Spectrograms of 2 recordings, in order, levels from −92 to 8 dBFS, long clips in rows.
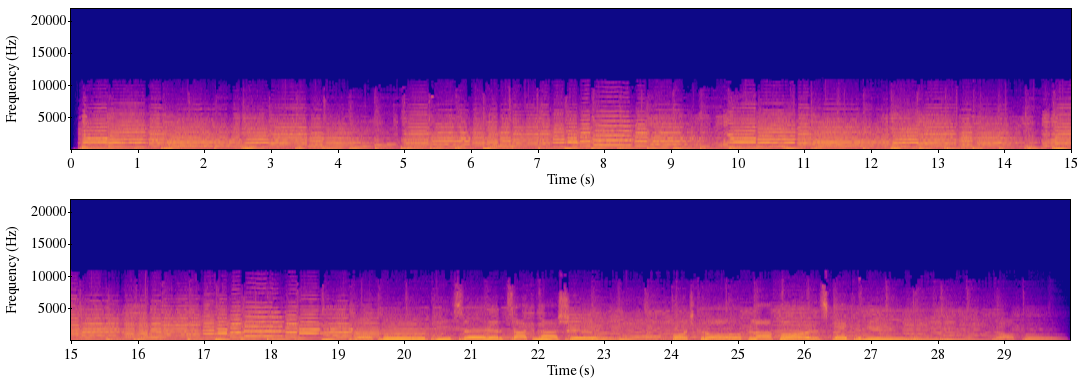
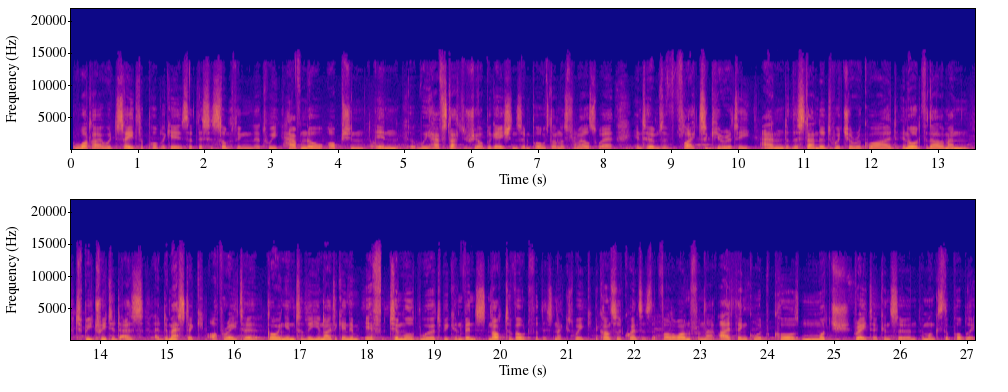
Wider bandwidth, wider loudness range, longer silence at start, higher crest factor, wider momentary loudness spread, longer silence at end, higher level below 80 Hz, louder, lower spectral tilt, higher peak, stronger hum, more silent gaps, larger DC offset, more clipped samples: second, 10.5 kHz vs 15.5 kHz; about the same, 3 LU vs 3 LU; about the same, 0.1 s vs 0 s; second, 16 dB vs 22 dB; about the same, 7 LU vs 9 LU; about the same, 0.1 s vs 0 s; first, -34 dBFS vs -62 dBFS; first, -21 LUFS vs -31 LUFS; about the same, -5.5 dB/octave vs -5 dB/octave; about the same, -6 dBFS vs -8 dBFS; neither; neither; neither; neither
